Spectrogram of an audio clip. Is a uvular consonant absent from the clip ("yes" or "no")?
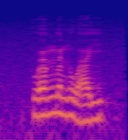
yes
